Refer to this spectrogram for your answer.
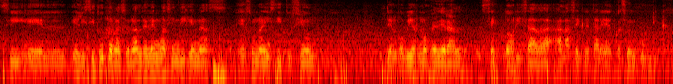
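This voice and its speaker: A man with a central Mexican accent talks at medium pitch in a monotone, flat intonation, with audible room echo and noticeable background noise. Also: moderate pace. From Mexico, Mazahua community. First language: Mazahua (speaking Spanish). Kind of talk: radio interview.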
